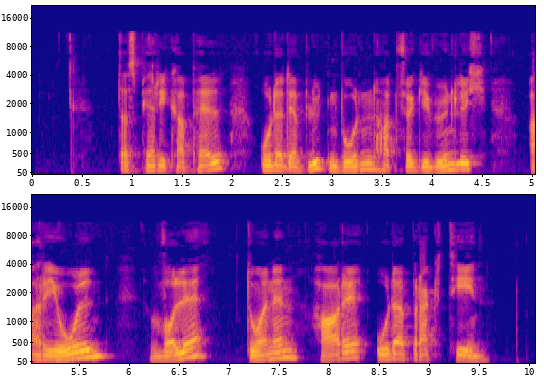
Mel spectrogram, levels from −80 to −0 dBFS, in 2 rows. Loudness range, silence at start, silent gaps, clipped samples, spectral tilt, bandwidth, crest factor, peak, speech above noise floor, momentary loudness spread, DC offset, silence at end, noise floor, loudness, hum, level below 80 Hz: 2 LU; 0.4 s; none; under 0.1%; -5.5 dB/octave; 11.5 kHz; 18 dB; 0 dBFS; 25 dB; 14 LU; under 0.1%; 0.45 s; -42 dBFS; -18 LUFS; none; -50 dBFS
